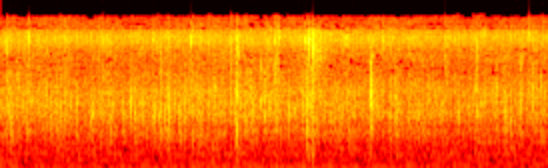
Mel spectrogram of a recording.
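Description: Rice vermicelli and squid sizzling in a hot wok, just doused with sweet soy sauce: a steady frying hiss. A few sharp clicks of the metal spatula against the wok come through it, the loudest about three seconds in.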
